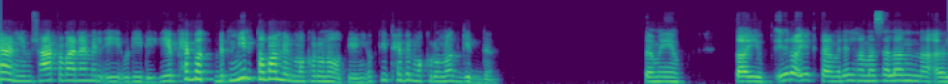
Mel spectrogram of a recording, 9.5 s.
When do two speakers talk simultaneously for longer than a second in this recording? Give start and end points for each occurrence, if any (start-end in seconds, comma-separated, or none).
none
